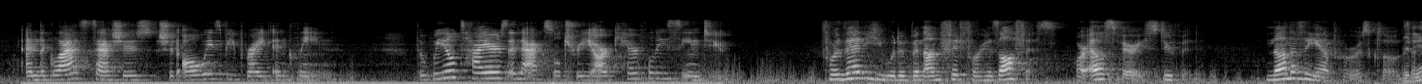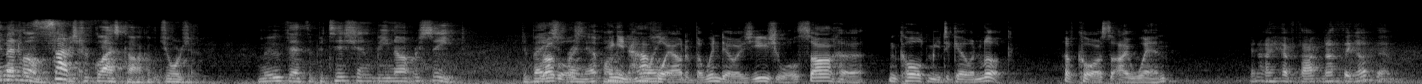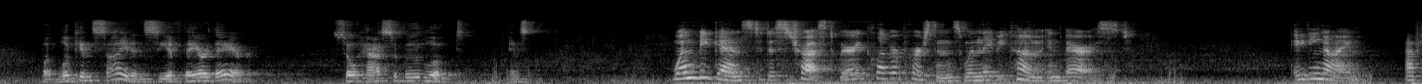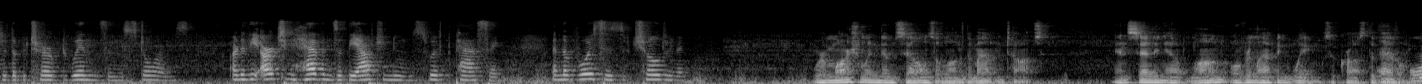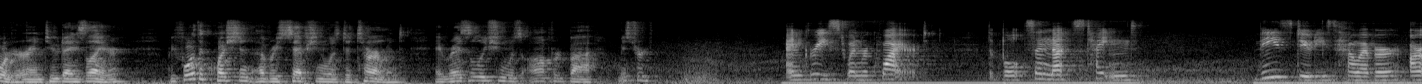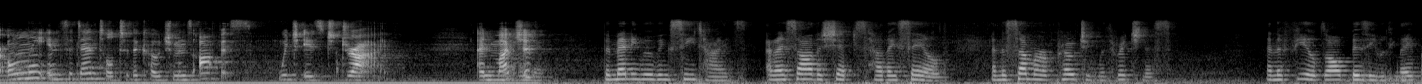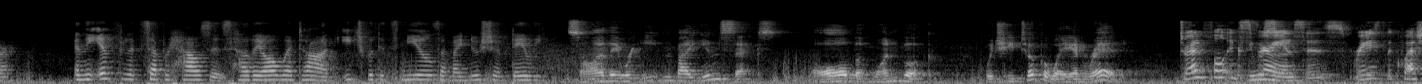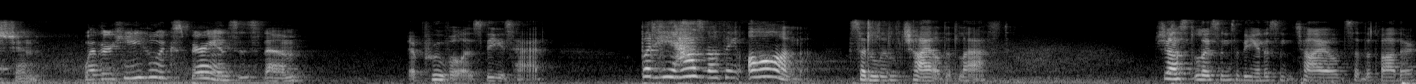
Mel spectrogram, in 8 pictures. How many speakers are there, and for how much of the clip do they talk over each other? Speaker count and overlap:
8, about 4%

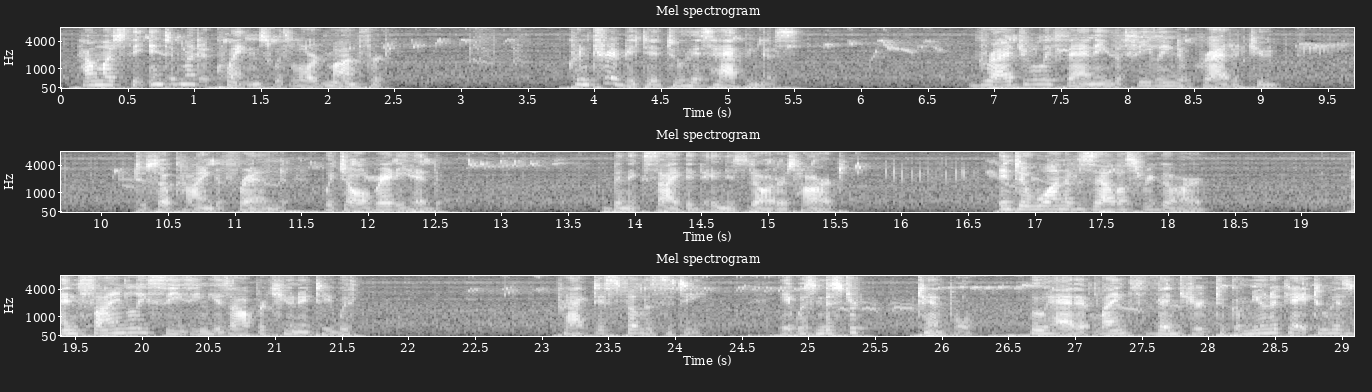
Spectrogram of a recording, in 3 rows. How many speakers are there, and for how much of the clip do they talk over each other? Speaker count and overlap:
1, no overlap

